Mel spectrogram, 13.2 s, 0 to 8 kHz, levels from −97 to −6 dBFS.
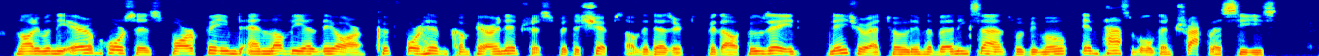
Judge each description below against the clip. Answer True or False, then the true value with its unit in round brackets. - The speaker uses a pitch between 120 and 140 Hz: True (135 Hz)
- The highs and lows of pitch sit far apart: False (3.5 semitones)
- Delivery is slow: False (185 wpm)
